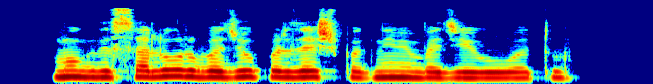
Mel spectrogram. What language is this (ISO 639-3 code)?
pus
